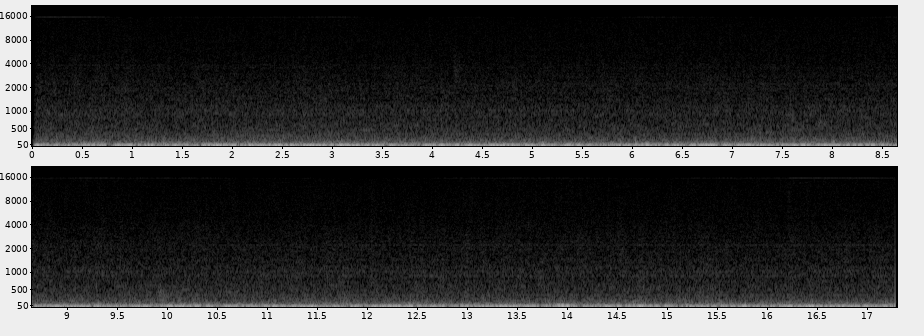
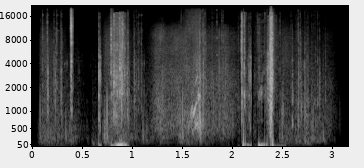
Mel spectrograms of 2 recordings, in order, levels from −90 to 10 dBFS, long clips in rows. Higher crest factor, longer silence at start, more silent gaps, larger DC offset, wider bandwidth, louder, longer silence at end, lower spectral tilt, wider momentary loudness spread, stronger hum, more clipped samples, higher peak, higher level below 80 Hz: second, 12 dB vs 26 dB; second, 0 s vs 0.2 s; neither; neither; second, 3.9 kHz vs over 20 kHz; second, -46 LUFS vs -22 LUFS; second, 0 s vs 0.4 s; first, -6 dB/octave vs 0.5 dB/octave; second, 3 LU vs 24 LU; neither; neither; second, -20 dBFS vs 0 dBFS; about the same, -36 dBFS vs -36 dBFS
